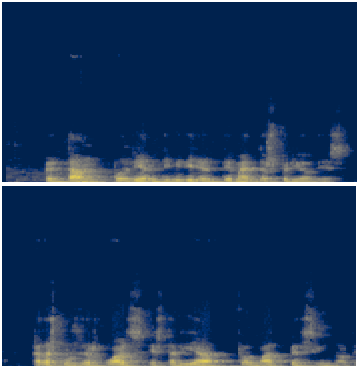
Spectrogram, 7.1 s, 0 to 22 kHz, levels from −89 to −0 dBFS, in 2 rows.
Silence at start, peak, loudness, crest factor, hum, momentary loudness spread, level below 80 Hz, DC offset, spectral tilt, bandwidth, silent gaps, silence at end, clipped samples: 0.45 s; -2 dBFS; -23 LUFS; 20 dB; none; 12 LU; -62 dBFS; under 0.1%; -8 dB/octave; 7.4 kHz; none; 0 s; under 0.1%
